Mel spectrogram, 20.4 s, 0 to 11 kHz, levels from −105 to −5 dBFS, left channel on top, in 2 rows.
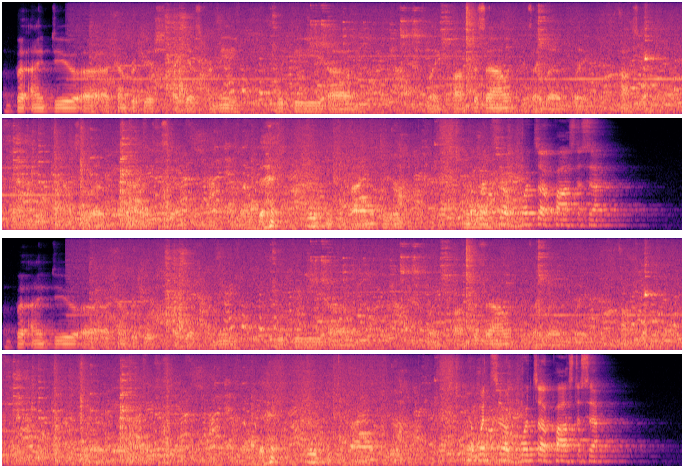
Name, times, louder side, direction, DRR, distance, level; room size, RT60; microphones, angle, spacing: voice 1, 0.1-5.4 6.4-8.8 9.2-10.0 10.3-16.8 17.1-17.5, left 4 dB, 50° left, 12 dB, 0.4 m, -26 dB
sound 1, 0.9-16.8, left 1 dB, 30° right, 3.9 m, -38 dB
sound 2, 1.3-18.0, equal, ahead, 0.5 m, -24 dB
voice 2, 17.1-19.1, right 2 dB, 70° right, 5 dB, 1.3 m, -21 dB
12.0 x 5.4 x 7.3 m, 1.4 s
head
